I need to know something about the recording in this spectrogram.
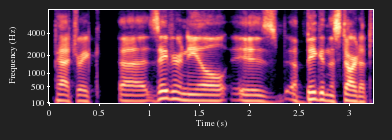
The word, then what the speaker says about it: Xavier Niel: Xavier Niel, or Xavier Niel, if you want to pronounce it the American way.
